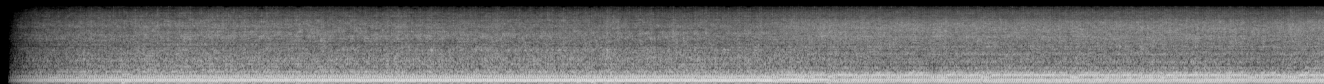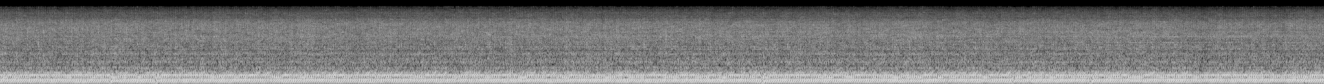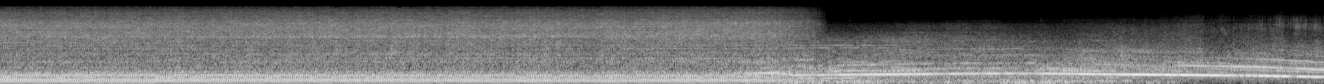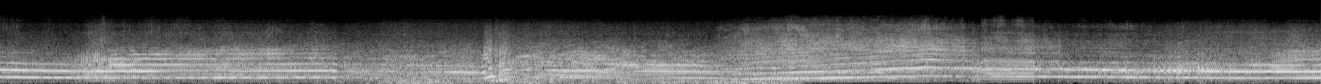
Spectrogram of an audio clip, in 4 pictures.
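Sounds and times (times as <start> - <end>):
car engine idling: 0.1 - 34.8.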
